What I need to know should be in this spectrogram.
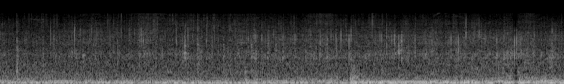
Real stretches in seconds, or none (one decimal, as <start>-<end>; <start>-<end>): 0.0-4.2

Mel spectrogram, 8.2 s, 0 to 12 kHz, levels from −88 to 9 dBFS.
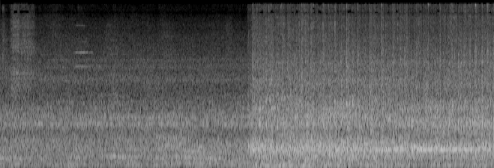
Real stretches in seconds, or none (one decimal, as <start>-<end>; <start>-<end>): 0.0-3.3; 5.9-8.2

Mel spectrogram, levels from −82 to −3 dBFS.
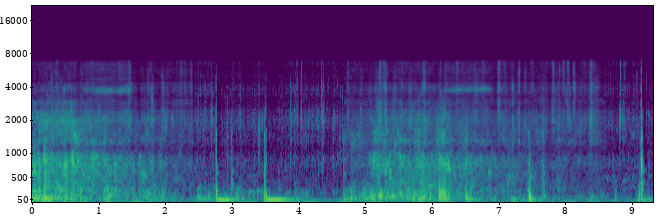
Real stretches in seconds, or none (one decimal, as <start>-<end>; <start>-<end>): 2.4-4.7; 8.6-9.3

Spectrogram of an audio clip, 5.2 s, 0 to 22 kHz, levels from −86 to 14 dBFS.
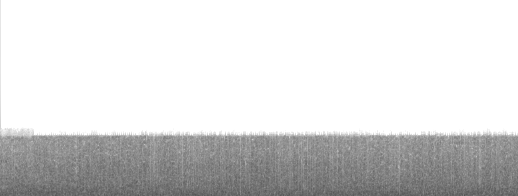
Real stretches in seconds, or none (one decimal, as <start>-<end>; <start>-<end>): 1.4-3.7; 4.2-5.2

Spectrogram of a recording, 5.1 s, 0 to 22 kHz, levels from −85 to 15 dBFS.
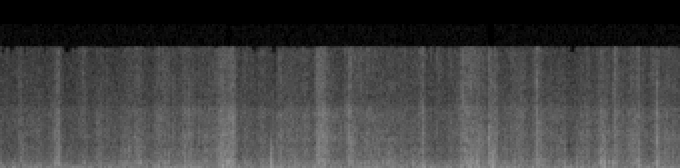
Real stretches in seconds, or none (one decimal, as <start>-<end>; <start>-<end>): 0.0-5.1

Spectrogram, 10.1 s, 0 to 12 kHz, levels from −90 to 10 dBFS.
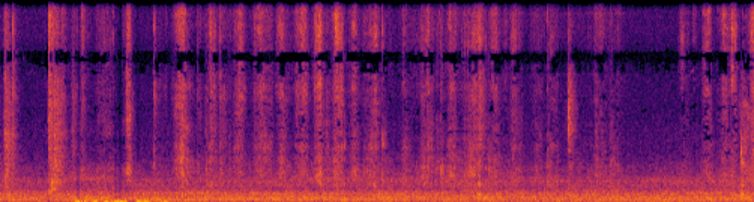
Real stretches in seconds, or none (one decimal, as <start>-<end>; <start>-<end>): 0.0-6.2; 8.5-10.1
